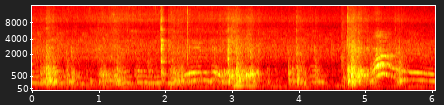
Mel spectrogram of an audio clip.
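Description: Chili powder being stirred into curry frying in a pan, with a sizzle, scraping and clinks of a spoon, and voices talking throughout over the cooking sounds.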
